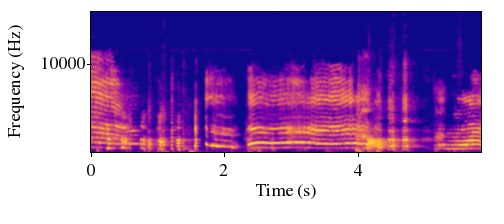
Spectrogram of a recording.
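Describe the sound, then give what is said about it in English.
A baby cries loudly in long, high-pitched wavering wails, broken by short choppy sobs and gasps between breaths, with no one talking over it. “I try to read tweets while my dog barks and my baby cries.”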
